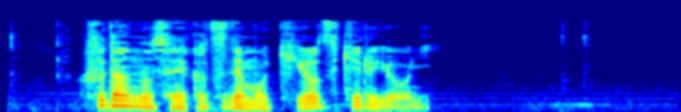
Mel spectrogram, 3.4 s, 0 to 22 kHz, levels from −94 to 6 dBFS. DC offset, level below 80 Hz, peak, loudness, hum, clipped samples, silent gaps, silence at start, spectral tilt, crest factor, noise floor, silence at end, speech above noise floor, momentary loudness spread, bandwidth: under 0.1%; -54 dBFS; -4 dBFS; -25 LUFS; none; under 0.1%; none; 0.45 s; -6 dB/octave; 24 dB; -73 dBFS; 1.3 s; 49 dB; 14 LU; 11.5 kHz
